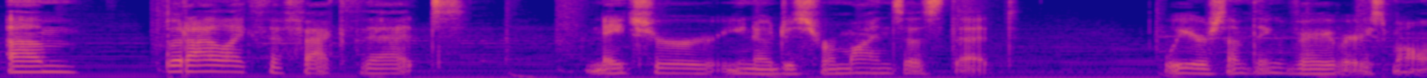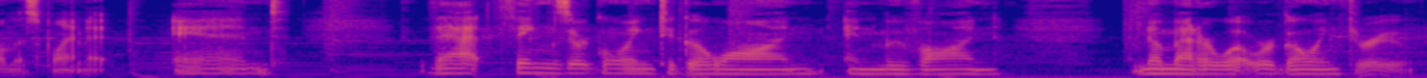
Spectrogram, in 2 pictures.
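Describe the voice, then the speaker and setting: A woman's voice: a bass voice, little pitch movement, measured pace, creaky, a little mellow. A young adult woman answering listener questions in a casual, chatty, self-deprecating way. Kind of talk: casual Q&A chat. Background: background music.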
